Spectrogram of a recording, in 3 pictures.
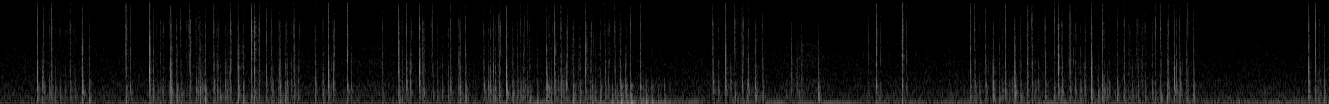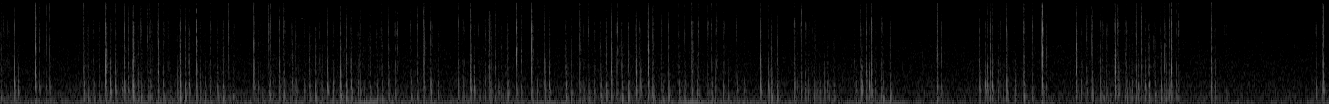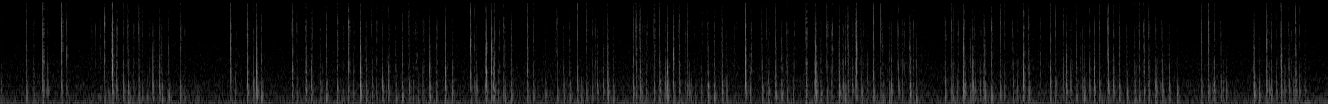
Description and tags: Typing on my laptop keys for a while, doesn't have quite the satisfying click clack as older keyboards but could be used for a modern keyboard.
